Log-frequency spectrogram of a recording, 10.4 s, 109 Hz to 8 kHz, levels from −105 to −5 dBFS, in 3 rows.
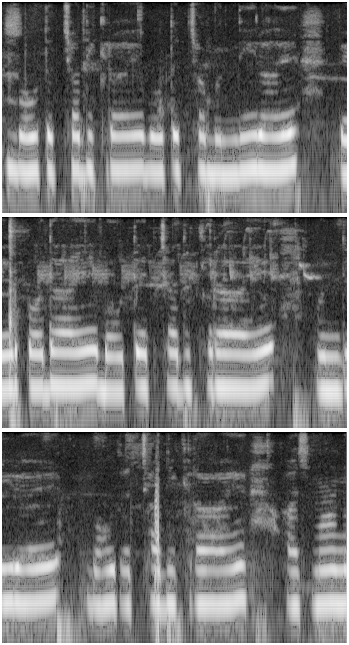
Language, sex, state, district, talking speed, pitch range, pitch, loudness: Hindi, female, Chhattisgarh, Sarguja, 145 wpm, 240-260 Hz, 250 Hz, -22 LUFS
